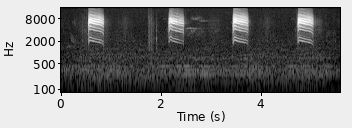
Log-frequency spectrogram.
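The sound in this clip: Four high, buzzy call notes of a blue-gray gnatcatcher from the eastern population, each short and clearly downslurred, are evenly spaced over a faint low background hum.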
